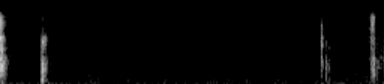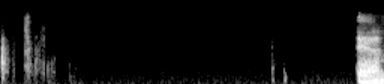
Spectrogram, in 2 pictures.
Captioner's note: pause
